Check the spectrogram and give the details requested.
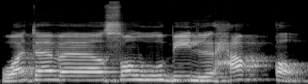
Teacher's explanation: با لام زیر بل، حا قاف زبر حق، قاف زیر قی، بالحق، ہا کو حلق کے درمیان سے صاف نکالیں اور قاف پر شد ہے اس لیے ہا کو قاف کے ساتھ سختی سے ملائیں اور وقف کی صورت میں قاف پر قلقلہ ہوگا، یعنی جھٹکے سے پڑھیں گے۔ وَتَوَاصَوْا بِالْحَقِّ، سختی سے قلقلہ کریں کیونکہ شد بھی ہے۔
